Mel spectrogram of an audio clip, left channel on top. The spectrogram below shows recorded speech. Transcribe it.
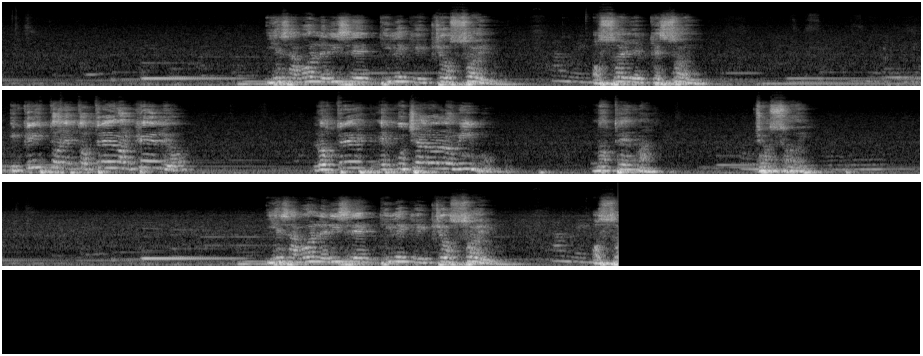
Y esa voz le dice, dile que yo soy, o soy el que soy. Y Cristo en estos tres evangelios, los tres escucharon lo mismo. No teman, yo soy.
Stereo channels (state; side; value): drops out; right; at 6.2 s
